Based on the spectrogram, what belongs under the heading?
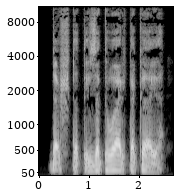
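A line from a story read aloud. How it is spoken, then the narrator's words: Hoarse wheeze. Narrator (Russian): засипел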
